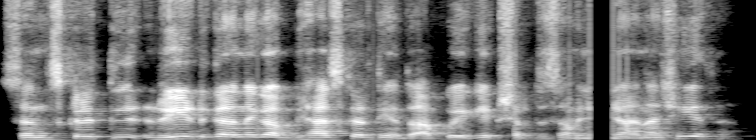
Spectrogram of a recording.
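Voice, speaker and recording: A man giving an informal devotional talk as a spiritual teacher, animated and scolding with rhetorical questions. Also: fairly high pitch, fairly quick.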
